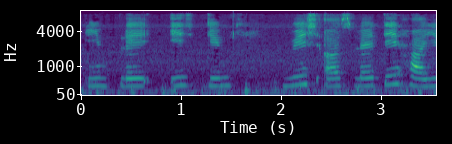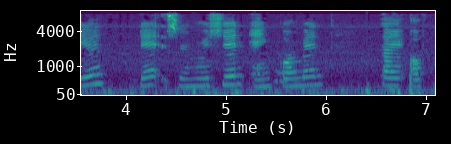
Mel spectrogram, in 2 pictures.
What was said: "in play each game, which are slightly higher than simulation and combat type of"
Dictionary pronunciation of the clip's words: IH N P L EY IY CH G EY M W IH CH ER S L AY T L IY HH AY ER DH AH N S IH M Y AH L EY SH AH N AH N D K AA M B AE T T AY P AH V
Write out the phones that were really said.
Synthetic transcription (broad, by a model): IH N P L EY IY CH G EY M W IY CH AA S L AY T L IY HH AY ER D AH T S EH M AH EY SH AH N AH N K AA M AE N T AY P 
